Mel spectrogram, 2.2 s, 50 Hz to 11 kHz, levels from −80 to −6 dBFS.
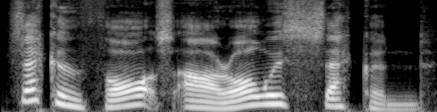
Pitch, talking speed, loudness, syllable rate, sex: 155 Hz, 135 wpm, -15 LUFS, 4.3 syllables/s, male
